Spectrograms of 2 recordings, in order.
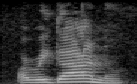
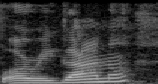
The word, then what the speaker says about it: oregano: The word is, the British pronunciation of this word is oregano. Oregano. I will use this word in a sentence. She added a pinch of oregano to the pasta sauce.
